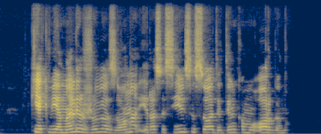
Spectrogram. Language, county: Lithuanian, Kaunas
